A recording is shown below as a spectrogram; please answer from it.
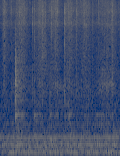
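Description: A spatula stirring and scraping grated coconut around a small non-stick tempering pan, with the coconut sizzling as it fries in a little coconut oil. The coconut is being roasted until it turns light red.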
